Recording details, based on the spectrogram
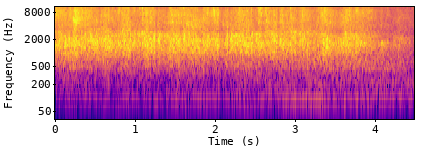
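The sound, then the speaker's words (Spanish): A crowd applauds for Nuestra Señora del Carmen, a dense wash of many hands clapping steadily at full volume that thins and fades slightly toward the end. No one speaks over it. “¿Quién le da un aplauso a Nuestra Señora del Carmen?”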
